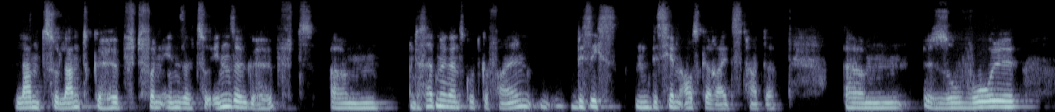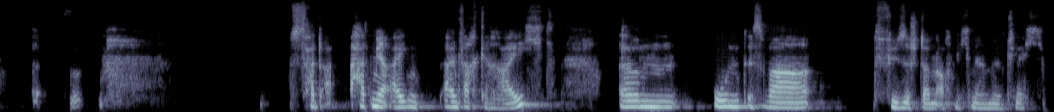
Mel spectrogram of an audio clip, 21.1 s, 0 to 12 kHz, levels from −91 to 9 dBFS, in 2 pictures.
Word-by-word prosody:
Land 155 +1 +4
zu 155 - +2
Land 165 +4 +2
gehüpft, 150 0 0
von 165 -2 +1
Insel 150 -2 +1
zu 145 - -2
Insel 170 +2 +4
gehüpft. 130 -1 -6 0.2
Ähm, 145 0 -1
und 150 - -3
das - - -5
hat 185 +1 +3
mir 190 -2 +6
ganz 170 +1 +2
gut 165 -1 -7
gefallen, 155 +6 0
hm, 185 +1 -10
bis 175 +1 0
ich's 180 0 0 0.2
'n 160 -1 +1
bisschen 160 0 0
ausgereizt 130 -5 -3
hatte. 125 -1 -6 0.6
Ähm, 150 0 0
sowohl, 165 +4 +5 1.0
äh, - - -13
ö - - -12 2.1
es - - -7
hat - - -2
a - - -9 0.2
hat - - -1
mir 180 -3 +5
eigen 170 +1 -2
einfach 170 -1 -2
gereicht. 225 - -3 0.6
Ähm, 175 -1 +1 0.2
und 180 -2 +2
es 190 -2 -5
war 155 -1 +3 0.5
physisch 150 -2 -2
dann 140 -1 -2
auch - - -7
nicht 155 0 -13
mehr 135 -3 -4
möglich. 135 +1 -8
155 Hz, 130 wpm, -23 LUFS, 145-175 Hz, 2.1 s, mir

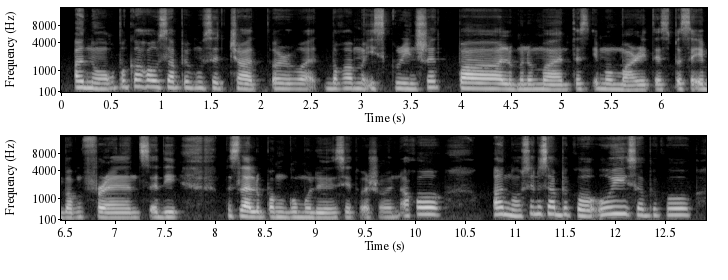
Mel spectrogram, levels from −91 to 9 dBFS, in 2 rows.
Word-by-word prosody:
ano 215 -4 +2
kapag 250 +3 -2
kakausapin 235 -3 0
mo 220 - -3
sa 210 0 -4
chat 180 -4 0
or 190 -1 -2
what 185 0 -4
baka 195 +1 -3
may 190 -2 -4
screenshot 200 +2 -2 0.2
pa, 195 -2 +6
alam 180 -1 -1
mo 175 - -2
naman, 170 -1 0
tas 185 0 -6
ima-marites 170 -2 -2
pa - - -4
sa - - -1
ibang 175 0 -1
friends, 170 -1 +2
eh - - -1
'di 180 0 -1 0.5
mas 215 -1 +1
lalo 185 -3 +6
pang 185 -1 -1
gumulo 175 -1 -2
yung 165 0 -2
sitwasyon. 180 +1 -7
Ako, 270 +3 +4 0.5
ano 265 -3 +3
sinasabi 280 -1 +1
ko, 220 -3 +1
"Uy" 285 +3 +2
sabi 245 -2 -3
ko, 250 0 0
195 Hz, 165 wpm, -22 LUFS, 180-235 Hz, 0.5 s, pa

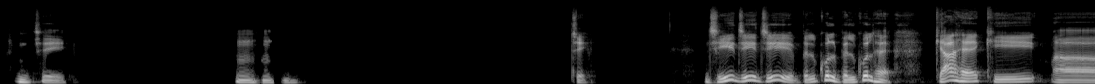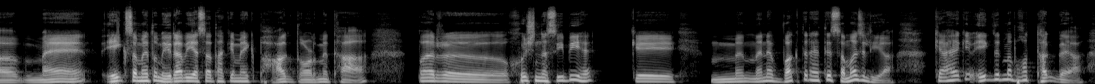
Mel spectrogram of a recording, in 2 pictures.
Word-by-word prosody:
जी। 100 -7 -3 1.7
हुँ, 95 -1 -2
हुँ, 95 - -4
हुँ। 90 0 -12 2.8
जी। - - -2 1.2
जी, 160 - +4
जी, 170 +4 +4
जी। 155 - +3
बिल्कुल, 145 - +3
बिल्कुल 110 - +3
है। 125 - +2 0.4
क्या 190 - +7
है 145 -5 +6
कि 120 -1 -1
अ, 100 -2 0
मैं 120 +7 +1 0.3
एक 165 - 0
समय 170 -1 +5
तो 185 - -1
मेरा 145 0 +5
भी 155 0 +3
ऐसा 155 +1 +3
था - - +1
कि 150 - -4
मैं 145 -1 0
एक 140 - -7
भाग 120 +1 -2
दौड़ 105 0 -2
में 120 +2 -4
था। - - -2 0.6
पर, 120 -9 0
खुशनसीबी 175 +3 +1
है 160 -2 -1 0.4
कि 135 -3 0 0.4
में 120 +4 -3
मैंने 135 +4 -3
वक़्त 160 +8 -1
रहते 205 +1 -1
समझ 205 +1 +2
लिया। 95 - -6 0.4
क्या 165 -1 -2
है 195 +3 0
कि 240 - -7
1 200 - -4
दिन 230 0 -2
मैं 225 - -1
बहुत 200 - -4
थक 150 - +1
गया, 90 -5 -5
135 Hz, 135 wpm, -22 LUFS, 110-165 Hz, 2.8 s, क्या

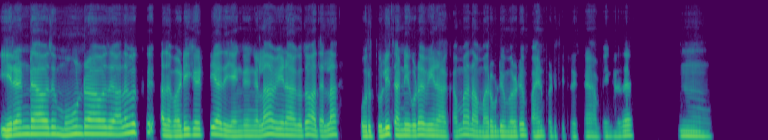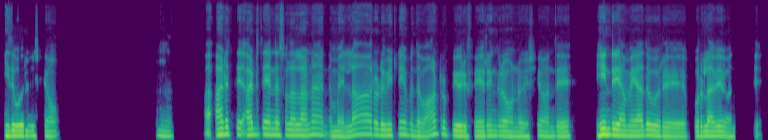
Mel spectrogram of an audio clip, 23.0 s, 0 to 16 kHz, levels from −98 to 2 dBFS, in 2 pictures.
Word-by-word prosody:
இரண்டாவது, 175 +2 +3 0.2
3 180 +1 +2
அளவுக்கு 210 +4 0 0.2
அத 140 - +1
வடிகட்டி 155 +4 0
அது 145 - 0
எங்கெங்கெல்லாம் 135 +6 -1
வீணாகுதோ, 150 0 -1
அதெல்லாம் 140 +5 -3 0.4
ஒரு 125 0 +2
துளி 130 +7 +4
தண்ணி 140 -1 +1
கூட 145 +3 +1
வீணாக்காம 130 +2 -3
நான் 125 -2 -4
மறுபடியும் 125 +1 -2
மறுபடியும் 140 +3 -3
பயன்படுத்திக்கிட்டு 120 -2 -8
இருக்கேன் 115 +1 -9
அப்டிங்கிறதை 115 +3 -6 0.8
ம். 125 -2 -3 1.0
இது 135 - +5
ஒரு 135 -1 +3
விஷயம். 125 0 -4 1.6
ம். 125 -1 -3 0.6
அ - - +2
அடுத்து, 165 0 +3
அடுத்து 155 +1 0
என்ன 155 - +2
சொல்லலாம்னா, 145 +1 +1 0.2
நம்ம 125 -1 0
எல்லாரோட 155 +3 -1
வீட்டிலேயும் 160 +3 -1
இப்ப 145 -3 -3
இந்த 125 -2 0
வாட்டர் 170 +3 -2
ப்யூரிபயர்ங்கிற 130 0 +1
ஒண்ணு 120 -1 -1
விஷயம் 125 +3 -4
வந்து 120 0 -1 0.6
இன்றியமையாத 135 -4 +4 0.2
ஒரு 120 -2 +1 0.4
பொருளாவே 125 0 +2
வந்துருச்சு. 115 0 -10
135 Hz, 115 wpm, -23 LUFS, 125-160 Hz, 1.6 s, இது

